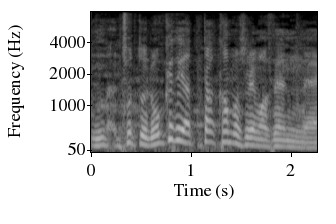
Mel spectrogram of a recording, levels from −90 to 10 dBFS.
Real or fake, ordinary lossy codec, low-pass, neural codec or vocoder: fake; none; none; codec, 16 kHz, 8 kbps, FreqCodec, smaller model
